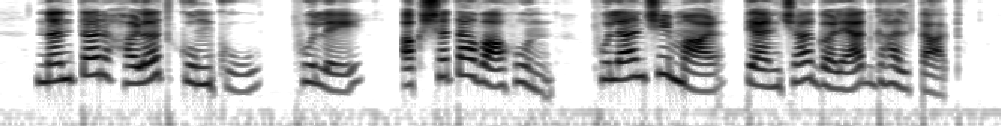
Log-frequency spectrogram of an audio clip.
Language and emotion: Marathi, neutral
